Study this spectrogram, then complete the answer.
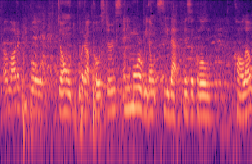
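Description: A woman talks at medium pitch and a moderate pace. Her pitch variation is ordinary, and there is noticeable background noise. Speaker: writer and magazine editor. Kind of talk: panel discussion. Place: hall. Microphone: handheld.

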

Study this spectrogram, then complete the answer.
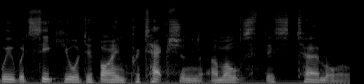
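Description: The speaker is a man with an English accent. He talks at a fairly slow pace. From England. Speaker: church member. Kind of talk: led prayer. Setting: church. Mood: solemn, calm. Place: church. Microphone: podium.

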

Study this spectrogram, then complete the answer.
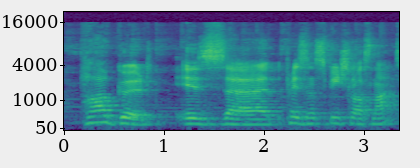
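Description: Faint music plays in the background as a man speaks. The room echo is audible. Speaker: fitness instructor. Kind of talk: livestream announcements to class. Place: home room. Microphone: webcam.

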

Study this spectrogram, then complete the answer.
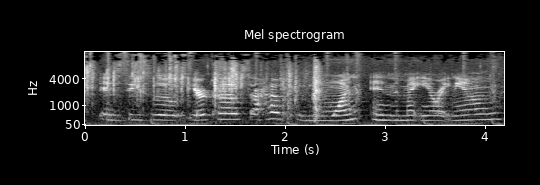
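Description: High-pitched female speech against noticeable background noise. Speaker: haul vlogger. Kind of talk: casual vlog chat. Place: home room. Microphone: camera far.

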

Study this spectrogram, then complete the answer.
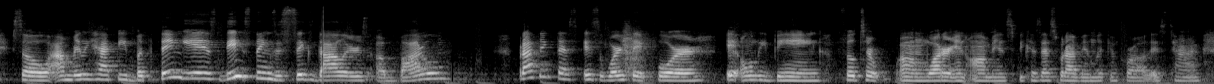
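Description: A woman talks at a moderate pace with ordinary pitch variation. Light background noise sits behind her. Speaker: vlogger. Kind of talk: casual vlog chat. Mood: upbeat, chatty. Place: home room. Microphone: phone near.

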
